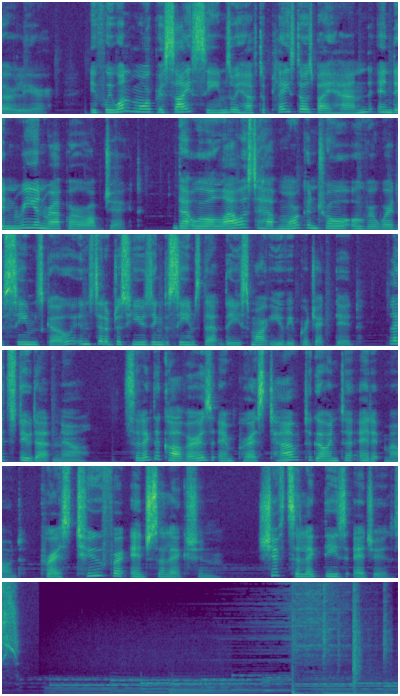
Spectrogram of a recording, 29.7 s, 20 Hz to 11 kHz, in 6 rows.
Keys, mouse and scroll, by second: 17.2 h, 17.4-20.1 drag, 17.8 Tab, 19.5 a, 20.1-23.6 right drag, 21.5 2, 23.6 middle click, 23.7 right click, 23.8 middle click, 24.4 shift+right click, 24.8 shift+middle click, 25.1 shift+right click, 25.8-29.7 shift+drag, 26.3 shift+middle click, 26.3 shift+right click.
